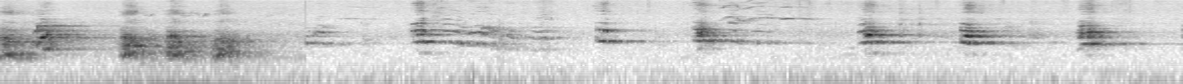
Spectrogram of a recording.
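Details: Lonely barking and yelping from seven dogs abandoned on a house roof in H'Attard, Malta, for months. Rough, noisy barks open the sequence, then higher, tonal yips and barks with falling pitch repeat irregularly against a steady hum.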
